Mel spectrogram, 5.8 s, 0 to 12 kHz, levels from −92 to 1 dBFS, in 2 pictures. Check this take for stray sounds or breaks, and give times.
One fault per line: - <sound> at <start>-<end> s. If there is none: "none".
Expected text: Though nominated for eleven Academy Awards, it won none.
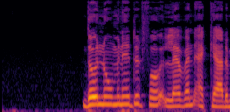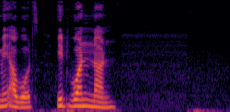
none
